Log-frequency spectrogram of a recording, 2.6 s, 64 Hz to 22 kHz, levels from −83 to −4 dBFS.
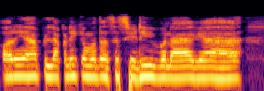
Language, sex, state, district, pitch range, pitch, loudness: Hindi, male, Jharkhand, Ranchi, 155-170 Hz, 165 Hz, -12 LUFS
